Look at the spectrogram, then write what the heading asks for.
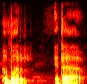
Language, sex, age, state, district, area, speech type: Assamese, male, 60+, Assam, Udalguri, urban, spontaneous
